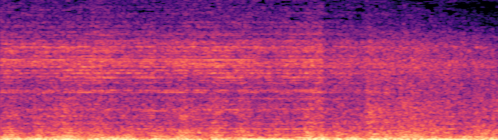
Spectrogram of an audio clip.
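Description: Acoustic drum kit played fast and loud, a dense unbroken run of drum strokes.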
